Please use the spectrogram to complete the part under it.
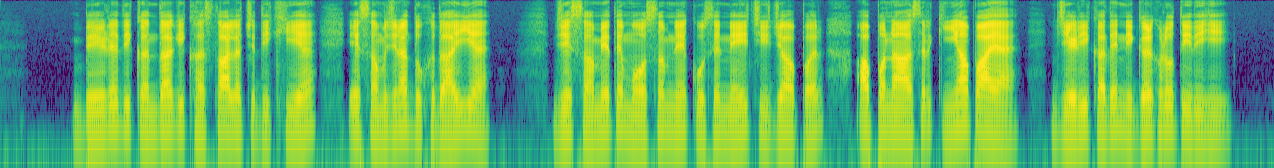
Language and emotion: Dogri, sad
